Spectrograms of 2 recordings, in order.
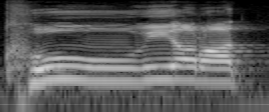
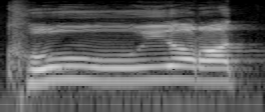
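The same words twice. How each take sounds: Both takes have the same delivery.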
